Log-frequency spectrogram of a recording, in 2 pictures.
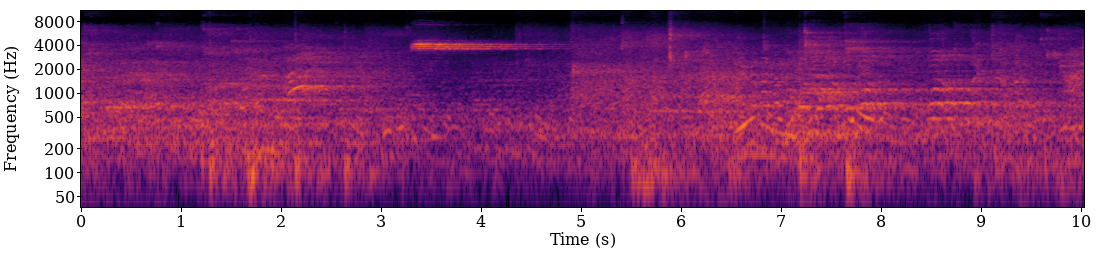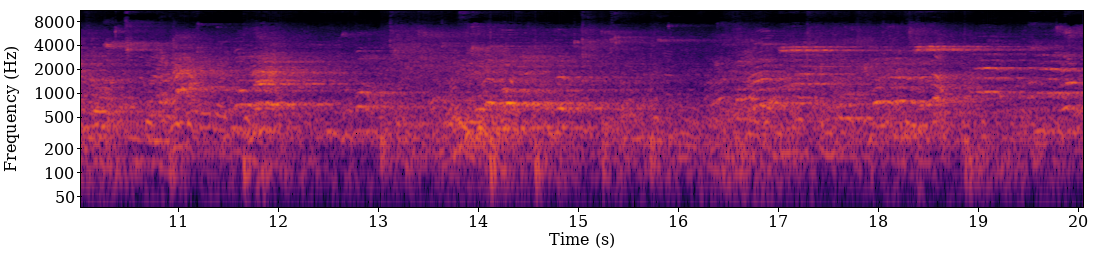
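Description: A basketball being dribbled and bounced on an indoor court during play, with players and onlookers talking and calling out in a large echoing hall. A short high-pitched squeal comes about three seconds in.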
